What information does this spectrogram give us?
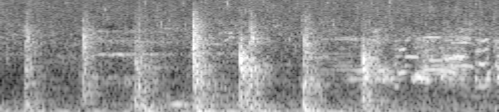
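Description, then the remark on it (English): A bird that eats frogs and fish calls out in a series of loud, harsh honks, about six of them in quick, fairly regular succession, with a rougher, trailing call at the end. “This is a bird. Is it wicked? No, it isn't. It is kind. It eats frogs and fish.”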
